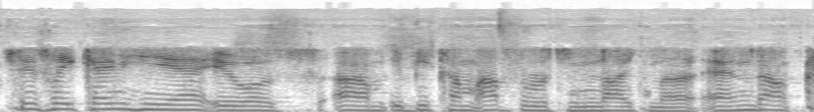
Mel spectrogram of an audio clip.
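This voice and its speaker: A man's voice: fairly high pitch, steady tone, moderate pace, slight background noise, poor audio. A man from Poland with a Polish accent, calling a radio phone-in, nervous and hesitant with many ums. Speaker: caller. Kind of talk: phone-in call.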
